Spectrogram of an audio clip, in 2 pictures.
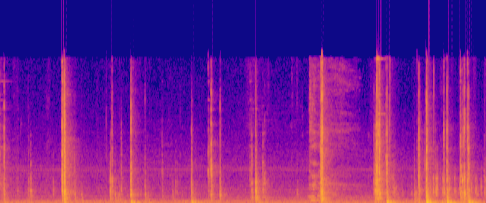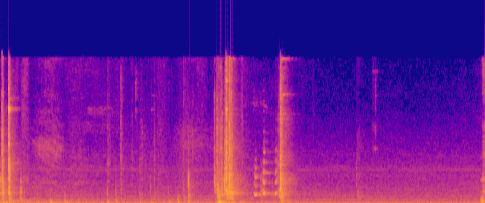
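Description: Door lever handle and latch clicking and rattling in irregular sharp clicks as a hand works the handle of a wooden door. The clicks come thickest about four seconds in.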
